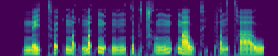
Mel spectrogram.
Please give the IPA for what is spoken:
me˨˥jt̪ʰɵ˨˥t̚ mɐ˨t̚ mɐ˥t̚ŋɵ˨t̚ŋɪ˨˥ŋ t̪ʊ˨˥k̚t͡sʰʊ˨˥ŋmʊ˥k̚ maː˨wkʰɪ˧k̚fɐ˨˩ŋt̪ʰaː˨˥w

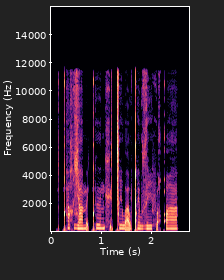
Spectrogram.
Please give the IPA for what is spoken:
ǃʰaχʑa mḛǃʰɨːnxʲṵǀiw a̰wǃew ziːfṵχqʼaː

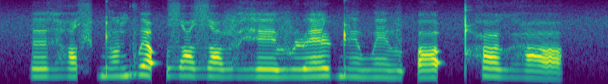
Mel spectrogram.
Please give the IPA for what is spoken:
ɜɦɛsˤɖə̃ ɡwɜʔzˤʌzˤɛvɦɛv ɭæ ɖɛ̃wɛ̃vʔɒʔ qʰu ɦɑ

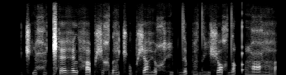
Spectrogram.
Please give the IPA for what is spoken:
t͡ʃʼi̤ħa̤ǁʰɛɦɛl hap ʃi̤χɗa̤t͡ʃʼɔ̤p ʃaɦyχhi̤pdɛ pa̤dʱi̤ʃɔχdɛ qʼi̤ ʕa̤

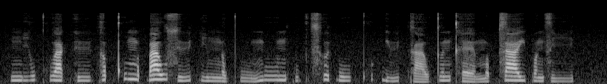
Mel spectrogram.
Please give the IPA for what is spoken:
ŋiː˨˥wkʷʰaː˧k̚hyː˨kɐ˥p̚ kʷʰɐ˥ŋɐ˨p̚aː˥w syː˨˥t̚iː˨mŋɐ˨˩wpʰuː˨˩ muː˥n kʷɐ˧k̚ t͡sʰɵ˥t̚wuː˧k̚pʰʊ˥k̚ jyː˨˥t̚kaː˨˩wt̪ɵ˥n kʰɛː˨˩mɐ˨p̚saː˥j pɐ˥ŋsiː˧t̚

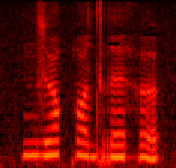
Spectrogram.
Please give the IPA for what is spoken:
nzøqʷɛ drɛhœ

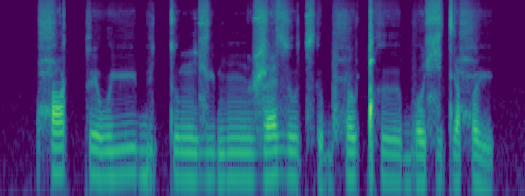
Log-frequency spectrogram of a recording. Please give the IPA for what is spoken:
ħɑkːø wyːby tːuŋʑyːbnːyʐæ zut͡sʼɯbħu ǃʰɯːboɕit̪i ħy

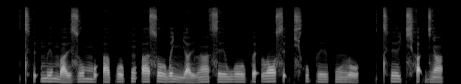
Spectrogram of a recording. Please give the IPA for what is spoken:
tʰɪ˦ʔme˦ma˨ɪ̯zo˦ mo˦˨ʔä˦po˦˨ʊ̯ pũ˦˨ʔä˦so˦˨ʊ̯wɛ˦˨ ɲa˨ɪ̯lã˦sʰe˦ wo˦ʊ̯pɛ˦ʔ lɔ˦sɪ˦ʔt͡ɕʰu˦˨ pe˦ɪ̯pũ˦lo˦˨ | tʰe˦ɪ̯t͡ɕʰä˦ʔd͡ʑã˦˨

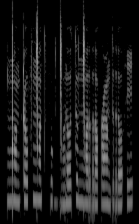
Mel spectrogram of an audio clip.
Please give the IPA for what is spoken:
ŋ͡ǃɔ̃ɡʈofŋ͡ǀɔ̃t fuɡɡ͡ǀõɾotu ŋ͡ǀɔrɔɡʕõɡ rohi

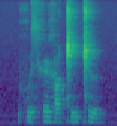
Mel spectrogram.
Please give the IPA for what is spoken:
xʷisxøɣɑ ǁiǁɯ

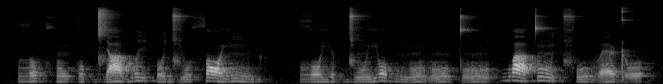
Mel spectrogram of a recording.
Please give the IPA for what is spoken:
ðʊ˩˧˩bθũ˩ kʊ˩bd͡ʑa˩˧˩ ɡʷi˥˨ ʔʊ˩˧˩d͡ʑu˩ θɔ˥˨jĩ˥˨b | ɣo˩jɪ˩bd͡ʑũ˩jo˥˨b n̪ũ˩˧˩ðũ˩˧˩t̪ũ˩˧˩ | ɡʷa˥˨t̪ũ˥˨ t͡ɕʰu˩˧˩βɛ˩˧˩ɖʊ˩

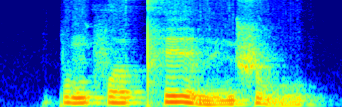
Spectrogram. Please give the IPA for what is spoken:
pʊ˥ŋfɤ˥˧ t̪ʰe˥˩ɪ̯ly˧˥n ʂṵ˨˩˦

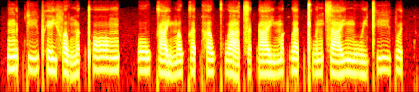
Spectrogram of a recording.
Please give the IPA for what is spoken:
ŋɵ˧t̚kiː˨˥pʰe˨jfɐ˨˩w n̪ɐ˨k̚pʰɔː˧ŋ | o˨˧w kaː˨˩jmɐ˨w kɐ˨˥t̚hɐ˨˧w kʷʰaː˨˩t͡sɐ˨k̚ aː˧jmɐ˥k̚ lɐ˧t̚kʷʰɐ˨˧nt͡saː˨˧j n̪uː˨jt̪ʰiː˥pɵ˥t̚

